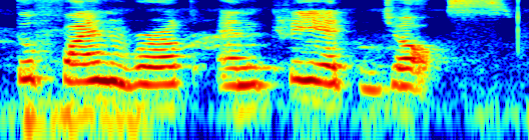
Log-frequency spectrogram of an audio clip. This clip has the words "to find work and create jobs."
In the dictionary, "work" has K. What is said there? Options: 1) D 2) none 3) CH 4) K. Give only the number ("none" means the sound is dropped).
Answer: 4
